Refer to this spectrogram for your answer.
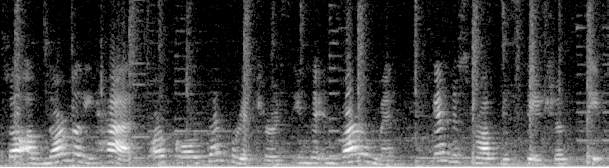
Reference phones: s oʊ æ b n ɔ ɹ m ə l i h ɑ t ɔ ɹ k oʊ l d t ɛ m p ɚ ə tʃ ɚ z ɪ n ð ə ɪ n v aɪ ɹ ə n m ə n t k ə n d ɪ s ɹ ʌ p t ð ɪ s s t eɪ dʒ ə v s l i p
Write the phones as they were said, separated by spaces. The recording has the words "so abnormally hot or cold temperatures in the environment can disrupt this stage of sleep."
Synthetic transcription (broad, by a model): s oʊ æ b n ɔ ɹ m ə l i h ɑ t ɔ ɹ k oʊ l d t ɛ m p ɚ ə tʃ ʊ s ɪ n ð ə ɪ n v aɪ ɹ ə n m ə n t k ə n d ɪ s ɹ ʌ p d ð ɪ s s t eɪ ʃ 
